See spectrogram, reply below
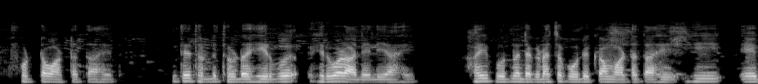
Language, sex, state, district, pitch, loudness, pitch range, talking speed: Marathi, male, Maharashtra, Dhule, 125 Hz, -18 LUFS, 120-135 Hz, 140 wpm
